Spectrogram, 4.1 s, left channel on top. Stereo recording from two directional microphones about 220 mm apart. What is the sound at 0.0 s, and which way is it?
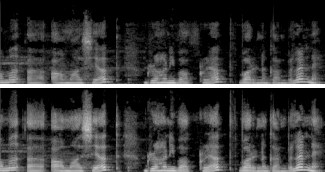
Speech, 30° right (ahead or behind).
